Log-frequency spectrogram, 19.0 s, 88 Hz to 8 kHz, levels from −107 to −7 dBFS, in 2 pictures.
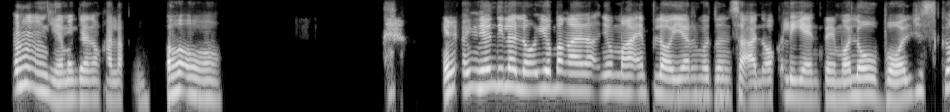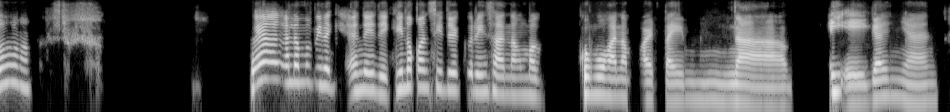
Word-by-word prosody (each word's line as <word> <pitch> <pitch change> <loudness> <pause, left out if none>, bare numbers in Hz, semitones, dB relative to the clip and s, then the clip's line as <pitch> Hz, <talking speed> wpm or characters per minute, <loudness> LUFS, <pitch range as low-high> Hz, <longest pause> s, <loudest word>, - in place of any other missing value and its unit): Mm, 235 -5 +2
Di 170 - -7
naman 150 +1 +1
ganun 155 -1 0
kalaki, 150 -3 -6 0.2
oo. 170 -5 +1 2.2
Eh - - +6
ayung 235 +3 +4
nilolow 245 -4 +3
yung 230 0 +2
mga 210 -3 +4
yung 205 - -1
mga 195 -1 +4
employer 175 -3 +2
mo 175 0 -5
dun 170 -1 -6
sa - - +2
ano 155 +1 -3
kliyente 155 -2 +1
mo 150 +2 +1
lowball. 160 -3 +1
Diyos 205 +2 -4
ko. 250 -1 -3 2.2
Well, 325 +5 +5
alam 290 0 0
mo 290 - -10
pinag 260 -4 -1 0.2
ano 215 +2 +1
hindi 190 -5 0
kino-consider 230 -1 -1
ko 210 - -8
rin 200 0 -2
sanang 185 -3 0
mag 170 -3 -3 0.3
kumuha 180 -1 +1
ng 165 -1 -4
part 150 0 -1
time 140 0 -1 0.5
na 135 - +5 0.8
VA 195 -10 +3 0.2
ganyan. 145 -4 -2
180 Hz, 130 wpm, -24 LUFS, 160-220 Hz, 2.2 s, Eh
